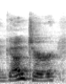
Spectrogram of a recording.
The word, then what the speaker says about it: Gunter: but there's shirley gunther they accidentally put an h into her name it's supposed to be shirley gunter and that typo actually changes the pronunciation of her name which is always the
